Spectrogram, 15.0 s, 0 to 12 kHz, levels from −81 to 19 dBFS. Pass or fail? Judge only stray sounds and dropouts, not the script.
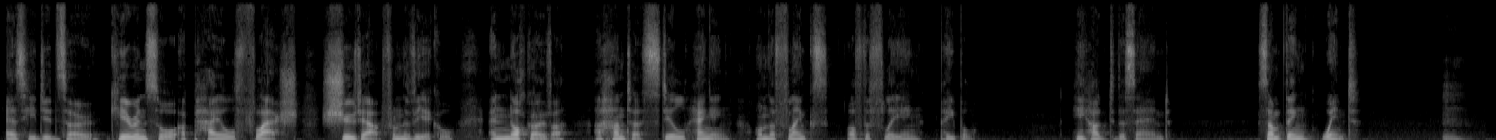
fail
